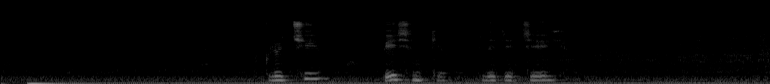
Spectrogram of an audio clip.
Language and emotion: Russian, sad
